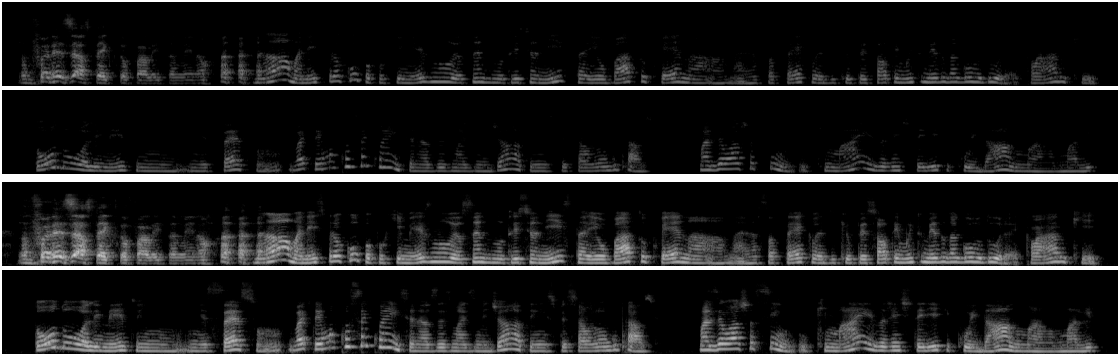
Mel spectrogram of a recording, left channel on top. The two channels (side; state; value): left; quieter; 16.2 dB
